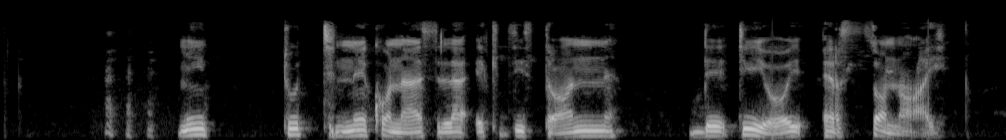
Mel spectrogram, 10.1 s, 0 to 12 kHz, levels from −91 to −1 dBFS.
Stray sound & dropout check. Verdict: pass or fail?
fail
